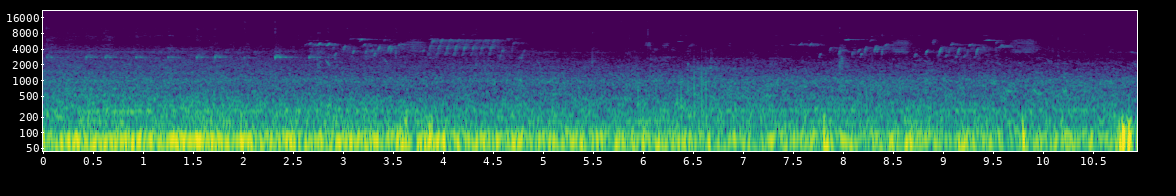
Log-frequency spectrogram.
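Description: Quiet outdoor ambience: small birds chirping in short runs, over a steady low rumble.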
